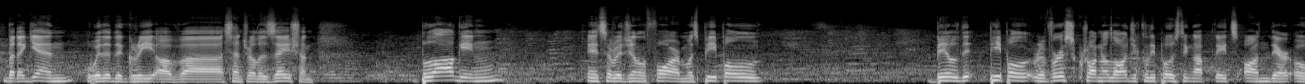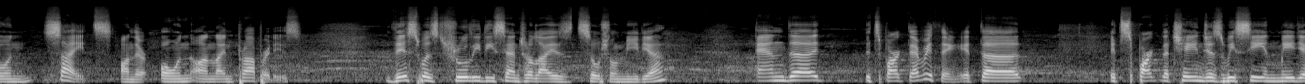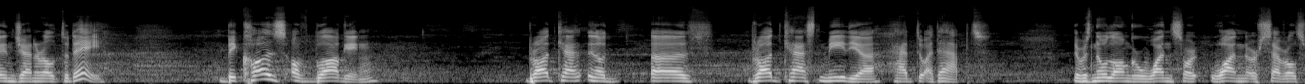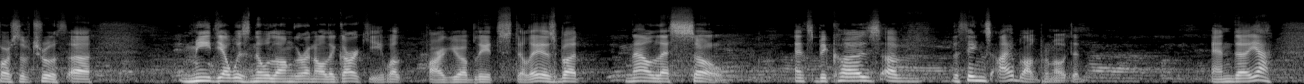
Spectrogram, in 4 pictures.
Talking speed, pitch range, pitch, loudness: 125 wpm, 140-170 Hz, 150 Hz, -17 LUFS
